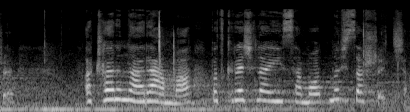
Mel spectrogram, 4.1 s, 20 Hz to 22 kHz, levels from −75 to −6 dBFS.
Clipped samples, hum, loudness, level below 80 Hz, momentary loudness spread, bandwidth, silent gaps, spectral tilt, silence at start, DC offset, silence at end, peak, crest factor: under 0.1%; none; -24 LUFS; -46 dBFS; 13 LU; 16.5 kHz; none; -4.5 dB/octave; 0 s; under 0.1%; 0 s; -2 dBFS; 22 dB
